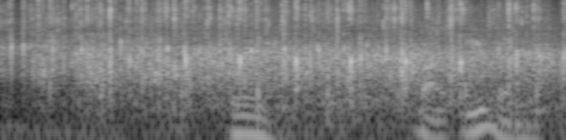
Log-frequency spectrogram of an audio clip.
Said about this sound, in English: Clap if you're attending the caucuses. Okay. Clap if you have decided to firmly back one candidate. Clap if you are undecided.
